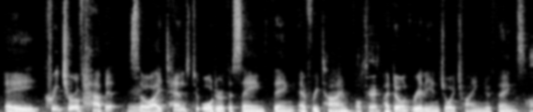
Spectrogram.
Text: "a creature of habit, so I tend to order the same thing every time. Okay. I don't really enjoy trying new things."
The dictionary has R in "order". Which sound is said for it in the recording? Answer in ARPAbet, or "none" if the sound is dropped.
R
